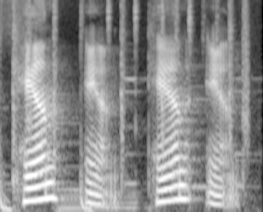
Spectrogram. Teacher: So we have two very similar sounds there, can and. So we pronounce that short A sound with the mouth relaxed and just slightly open.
